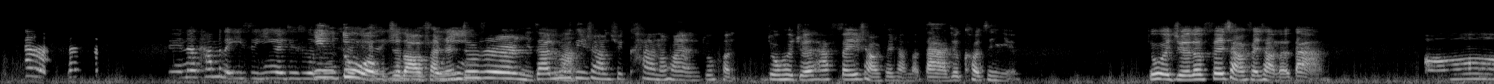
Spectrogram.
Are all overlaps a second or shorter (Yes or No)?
No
